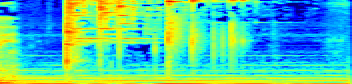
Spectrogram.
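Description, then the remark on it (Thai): A water jug drops and shatters, giving a few sharp, crashing bursts in quick succession with bright ringing shards, over a steady low hum and no talking. “เขายกตัวอย่างเหยือกน้ำใบหนึ่ง หากเราชื่นชอบและผูกพันกับมัน เราควรเข้าใจธรรมชาติของเหยือกน้ำด้วยว่า มันสามารถแตกได้ วันหนึ่งมันอาจจะตกแตกหรือมีคนทำมันแตกทั้งโดยตั้งใจหรือไม่ได้ตั้งใจ”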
